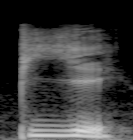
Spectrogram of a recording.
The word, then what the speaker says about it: pieds: So final S here and then final S here is not pronounced. And then when you get this combination here, it's ye. Pieds. Okay, so you don't hear the D.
